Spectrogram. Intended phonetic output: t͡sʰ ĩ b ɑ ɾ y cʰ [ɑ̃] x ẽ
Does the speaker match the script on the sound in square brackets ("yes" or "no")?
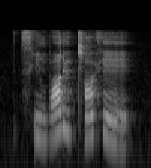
yes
